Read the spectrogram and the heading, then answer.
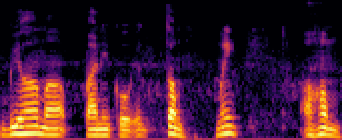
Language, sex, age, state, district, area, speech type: Nepali, male, 30-45, West Bengal, Alipurduar, urban, spontaneous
